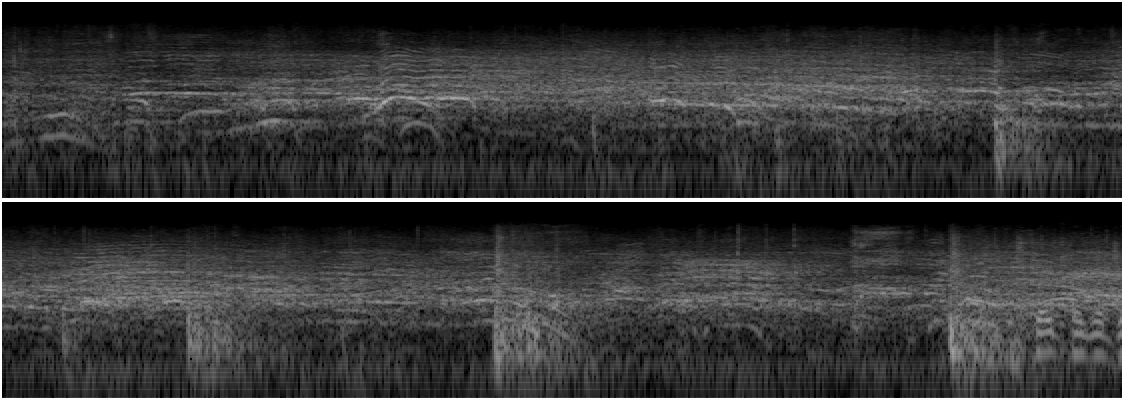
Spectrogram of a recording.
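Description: Wrestlers being slammed onto the ring canvas: four heavy impacts, about two seconds apart in the second half, over a crowd shouting throughout.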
